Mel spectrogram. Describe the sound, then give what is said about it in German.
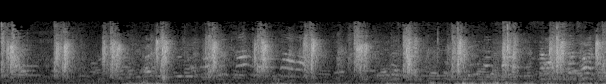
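Spectators at an American football game clap slowly for an injured opposing player: many steady, evenly spaced claps about half a second apart in a measured rhythm. “Ja, wir sind ein faires Publikum hier. Wir klatschen auch langsam für die verletzten Spieler des Gegners.”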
